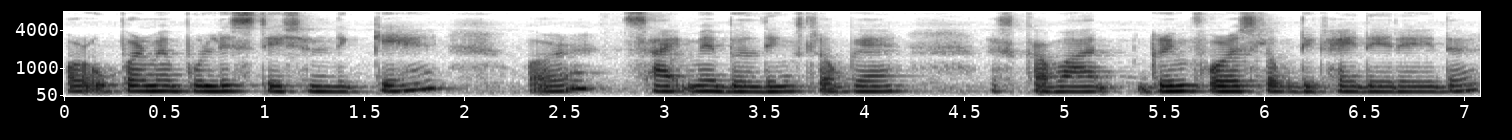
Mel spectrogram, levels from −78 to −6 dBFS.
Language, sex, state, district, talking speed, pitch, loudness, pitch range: Hindi, female, Arunachal Pradesh, Papum Pare, 195 wpm, 185 Hz, -16 LUFS, 175-190 Hz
